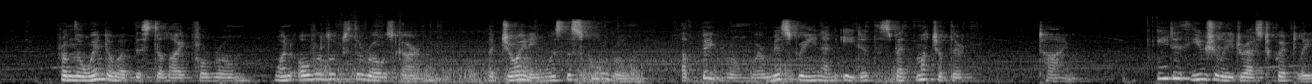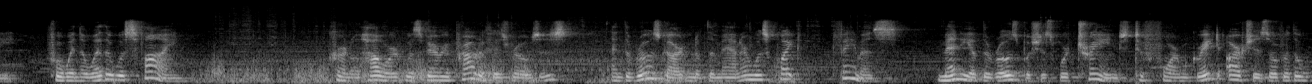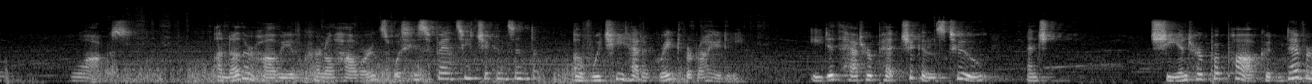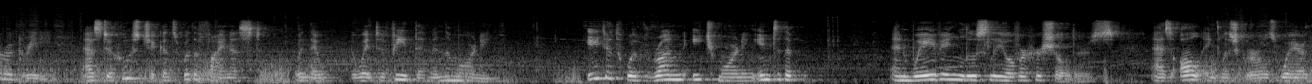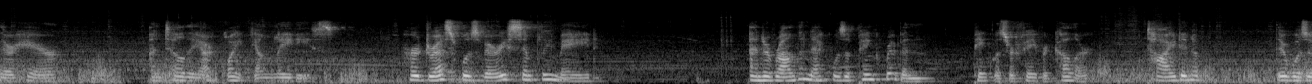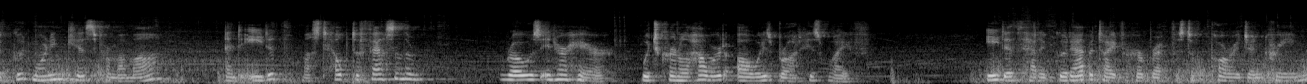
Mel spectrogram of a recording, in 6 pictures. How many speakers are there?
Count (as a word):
one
